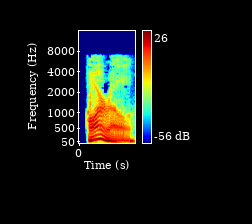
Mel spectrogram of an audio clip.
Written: horal

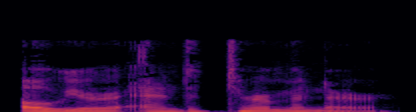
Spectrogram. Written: oyer and terminer

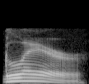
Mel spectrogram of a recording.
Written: glaire

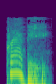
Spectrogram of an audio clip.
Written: crappy

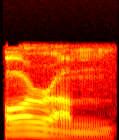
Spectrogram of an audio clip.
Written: Orem

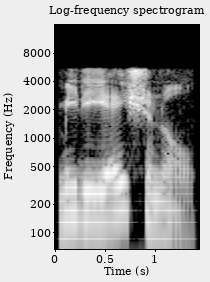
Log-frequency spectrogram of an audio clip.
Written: mediational

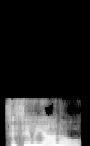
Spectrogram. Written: siciliano

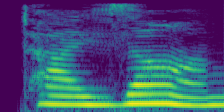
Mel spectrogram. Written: taizong

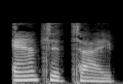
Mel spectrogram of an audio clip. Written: antitype

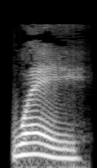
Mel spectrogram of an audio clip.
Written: Wey

